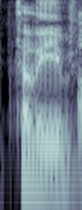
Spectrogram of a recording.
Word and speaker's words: Tlaib: How do you pronounce that last Tlaib. – Name? Tlaib. – Although it is spelled T-L-A-I-B.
